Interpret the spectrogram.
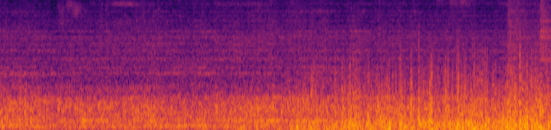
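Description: Double-decker express train running on the rails, heard from an open coach doorway: a steady rumble of wheels on track that grows louder about two and a half seconds in, with a few sharp clicks near the end.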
